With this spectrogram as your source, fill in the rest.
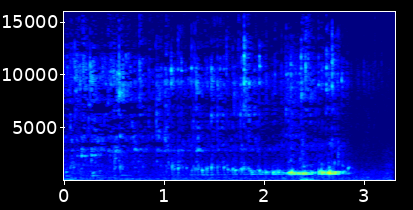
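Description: Water pours into the base of a cafe-style hookah, a soft trickle that builds into a rising, gurgling fill toward the end. It is close and moderately loud, then stops abruptly.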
